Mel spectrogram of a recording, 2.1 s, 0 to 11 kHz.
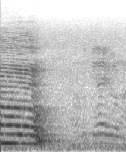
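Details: Cattle at a large farm with a fish pond in Bangladesh, April 27, 2024, give a strong harmonic moo that holds steady, then drops in pitch and breaks off after about three quarters of a second, followed by faint murmured talk.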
